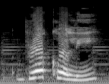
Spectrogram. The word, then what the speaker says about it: broccoli: c o l i broccoli it's often incorrectly pronounced as broccoli or broccoli but the bra sound at the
